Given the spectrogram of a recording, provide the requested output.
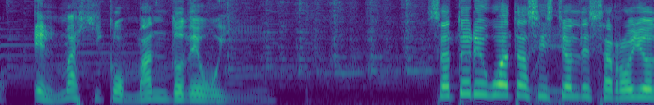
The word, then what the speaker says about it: Wii: que significa nosotros, y que se pronuncia igual que Nintendo Wii, por lo que al final la traducción oficial al español quedó como "Wii queremos jugar".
